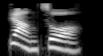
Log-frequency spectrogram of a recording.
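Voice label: "让座", Mandarin Chinese; hsk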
